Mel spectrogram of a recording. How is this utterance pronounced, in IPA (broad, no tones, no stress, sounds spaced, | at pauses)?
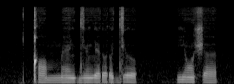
ǃ ɒ mː ɛ̃ː lʲ dʲ ɔ̃ lʲ ʌ ɾ ʊ ɾ ʊ dʲ ʊ | j ɔ̃ ʃ ɜ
